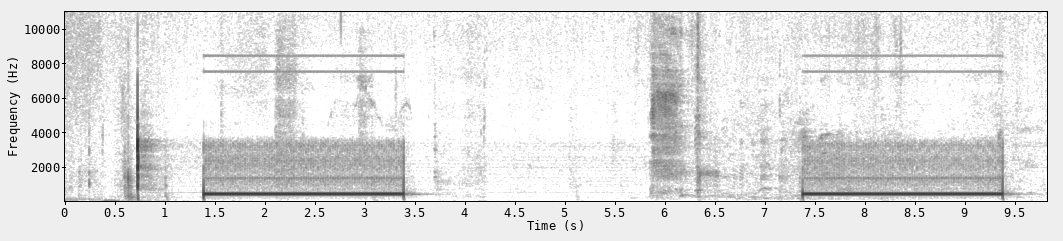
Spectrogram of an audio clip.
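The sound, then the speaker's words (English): Two long, steady electronic ringback tones sound on an outgoing phone call to the caller's mom, each about two seconds, separated by a pause with faint rustling and a soft chuckle. “Answer the phone.”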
